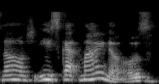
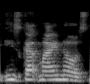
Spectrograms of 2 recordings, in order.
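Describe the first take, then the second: First: Slow correction with "my" stressed and rising; "my" pressed harder than "got". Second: Said in the usual way. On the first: Shown as a demonstration. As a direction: lean on "my" to fix the line.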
